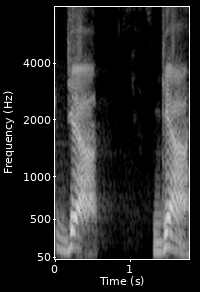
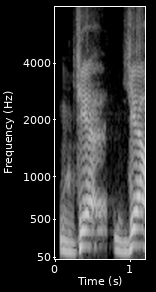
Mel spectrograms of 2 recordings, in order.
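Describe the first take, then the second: First: The syllable begins with a g sound. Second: The syllable begins with a j sound. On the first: This is the everyday popular pronunciation. "लोक प्रचलन में हमारा जो उच्चारण है" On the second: This is how it should be pronounced by its letters. "इसका उच्चारण जो है ज्य ज्य होना चाहिए"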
